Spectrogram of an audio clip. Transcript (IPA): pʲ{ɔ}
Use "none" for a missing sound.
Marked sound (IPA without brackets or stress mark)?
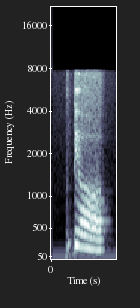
ɔ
